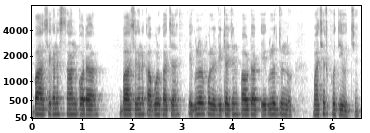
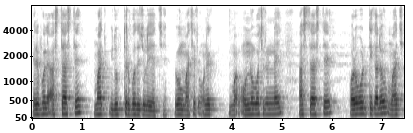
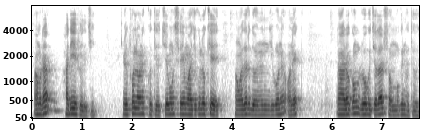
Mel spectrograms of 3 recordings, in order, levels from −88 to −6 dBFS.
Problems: none marked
